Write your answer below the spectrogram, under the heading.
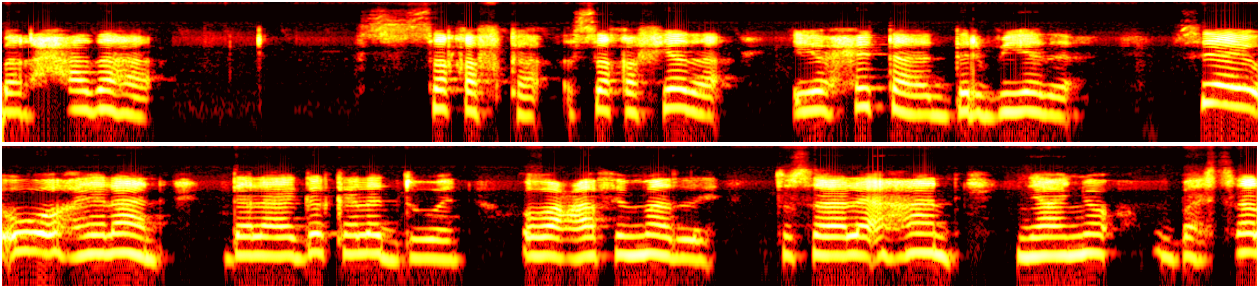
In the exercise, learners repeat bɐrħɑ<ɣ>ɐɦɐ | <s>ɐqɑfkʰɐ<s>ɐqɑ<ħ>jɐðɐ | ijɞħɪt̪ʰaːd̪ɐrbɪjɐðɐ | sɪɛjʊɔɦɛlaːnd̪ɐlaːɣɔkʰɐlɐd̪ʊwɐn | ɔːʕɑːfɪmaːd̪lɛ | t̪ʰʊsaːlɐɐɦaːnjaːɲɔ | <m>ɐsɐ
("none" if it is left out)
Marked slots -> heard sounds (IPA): ð, s, s, f, b

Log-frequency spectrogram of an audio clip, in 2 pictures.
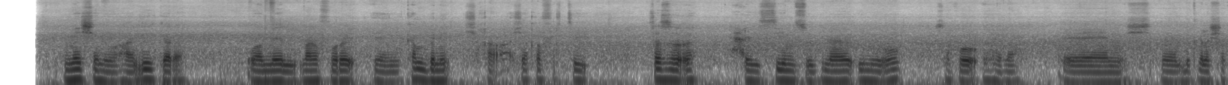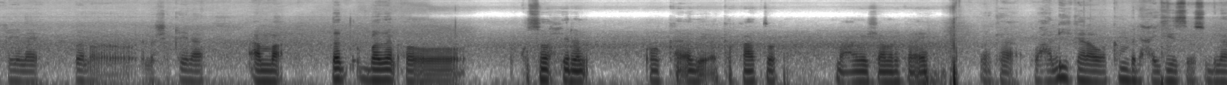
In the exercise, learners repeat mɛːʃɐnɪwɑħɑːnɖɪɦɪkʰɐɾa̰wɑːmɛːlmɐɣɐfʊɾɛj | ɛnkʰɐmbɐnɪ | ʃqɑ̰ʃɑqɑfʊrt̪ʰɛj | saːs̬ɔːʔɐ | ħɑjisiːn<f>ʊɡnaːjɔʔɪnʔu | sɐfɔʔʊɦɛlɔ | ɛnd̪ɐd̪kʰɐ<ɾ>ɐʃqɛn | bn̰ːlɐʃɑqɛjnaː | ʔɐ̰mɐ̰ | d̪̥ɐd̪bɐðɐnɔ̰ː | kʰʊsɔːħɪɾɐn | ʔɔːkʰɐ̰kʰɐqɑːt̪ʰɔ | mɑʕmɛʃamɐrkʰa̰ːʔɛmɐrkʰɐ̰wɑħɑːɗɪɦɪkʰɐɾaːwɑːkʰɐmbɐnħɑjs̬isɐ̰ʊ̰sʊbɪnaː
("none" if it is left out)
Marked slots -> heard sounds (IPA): s, l

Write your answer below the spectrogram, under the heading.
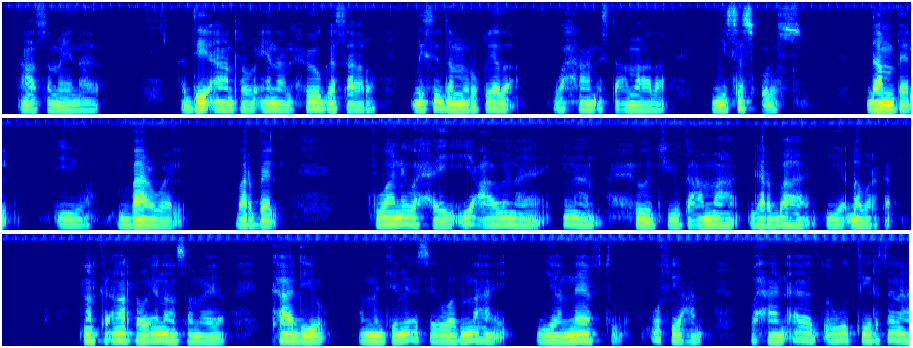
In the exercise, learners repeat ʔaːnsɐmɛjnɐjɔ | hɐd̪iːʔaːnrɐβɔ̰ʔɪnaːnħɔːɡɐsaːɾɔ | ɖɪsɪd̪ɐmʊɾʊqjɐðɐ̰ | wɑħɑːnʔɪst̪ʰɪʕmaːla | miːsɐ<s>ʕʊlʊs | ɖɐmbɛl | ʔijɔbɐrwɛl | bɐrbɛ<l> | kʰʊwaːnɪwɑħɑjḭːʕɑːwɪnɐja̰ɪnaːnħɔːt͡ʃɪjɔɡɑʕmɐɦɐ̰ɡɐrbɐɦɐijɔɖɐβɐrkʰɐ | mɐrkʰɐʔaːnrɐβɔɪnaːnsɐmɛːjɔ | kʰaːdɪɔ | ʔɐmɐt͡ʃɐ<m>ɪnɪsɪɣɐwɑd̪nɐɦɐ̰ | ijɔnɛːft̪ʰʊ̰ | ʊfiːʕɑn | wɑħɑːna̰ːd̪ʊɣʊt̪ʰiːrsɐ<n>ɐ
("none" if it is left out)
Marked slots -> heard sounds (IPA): s, l, m, n

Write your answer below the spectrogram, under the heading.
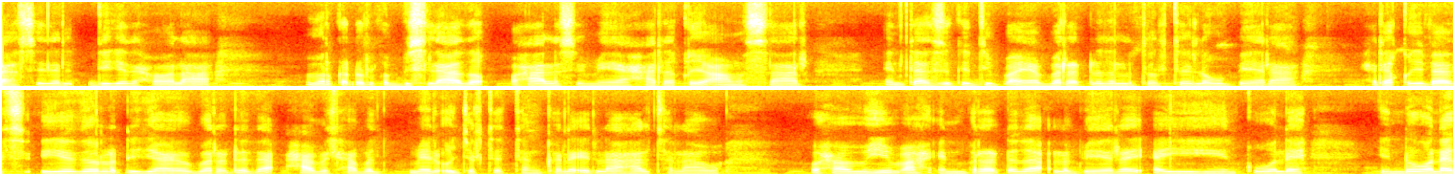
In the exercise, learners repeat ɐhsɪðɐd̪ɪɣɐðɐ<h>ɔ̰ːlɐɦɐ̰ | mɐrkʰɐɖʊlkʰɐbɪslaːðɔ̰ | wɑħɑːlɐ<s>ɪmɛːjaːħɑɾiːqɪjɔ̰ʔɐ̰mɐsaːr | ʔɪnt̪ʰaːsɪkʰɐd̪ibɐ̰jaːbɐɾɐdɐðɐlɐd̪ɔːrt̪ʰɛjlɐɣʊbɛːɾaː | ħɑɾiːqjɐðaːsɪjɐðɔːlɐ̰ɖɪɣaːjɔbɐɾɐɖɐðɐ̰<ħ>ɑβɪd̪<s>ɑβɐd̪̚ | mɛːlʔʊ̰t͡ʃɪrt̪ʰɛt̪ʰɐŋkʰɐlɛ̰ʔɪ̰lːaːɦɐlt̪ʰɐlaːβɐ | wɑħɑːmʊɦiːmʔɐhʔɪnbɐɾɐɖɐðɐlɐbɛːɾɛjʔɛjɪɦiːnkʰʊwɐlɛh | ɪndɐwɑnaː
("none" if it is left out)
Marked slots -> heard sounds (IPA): ħ, s, ħ, ħ

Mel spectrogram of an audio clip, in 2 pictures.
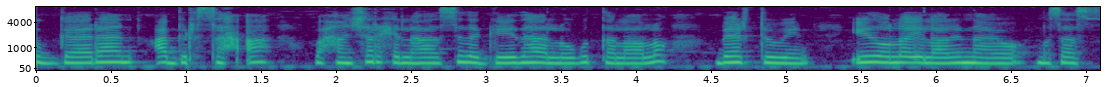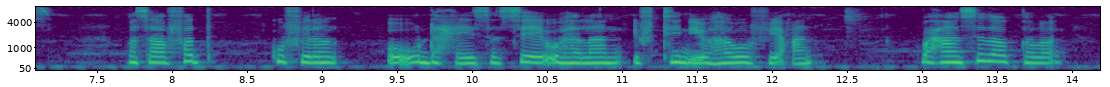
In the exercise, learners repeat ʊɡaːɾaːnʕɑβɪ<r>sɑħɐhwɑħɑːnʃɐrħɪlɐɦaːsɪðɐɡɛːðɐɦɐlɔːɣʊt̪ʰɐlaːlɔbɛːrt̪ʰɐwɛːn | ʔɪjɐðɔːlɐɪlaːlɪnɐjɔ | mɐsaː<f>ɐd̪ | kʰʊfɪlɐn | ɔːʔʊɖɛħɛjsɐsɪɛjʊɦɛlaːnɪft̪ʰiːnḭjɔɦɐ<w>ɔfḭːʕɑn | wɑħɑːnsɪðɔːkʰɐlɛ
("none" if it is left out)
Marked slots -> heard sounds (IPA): r, f, w

